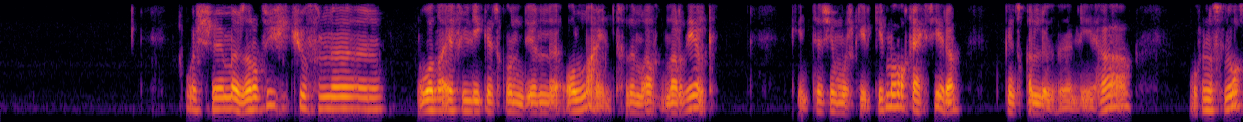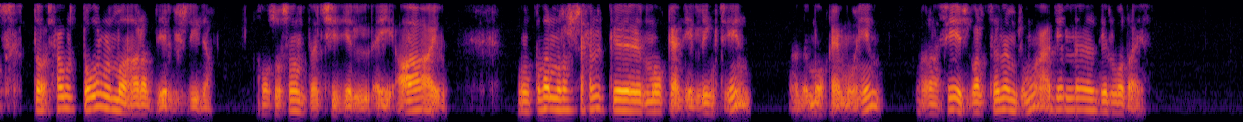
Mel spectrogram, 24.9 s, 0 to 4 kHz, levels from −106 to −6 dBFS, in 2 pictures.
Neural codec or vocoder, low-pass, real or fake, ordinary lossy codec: vocoder, 44.1 kHz, 80 mel bands, Vocos; 3.6 kHz; fake; none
